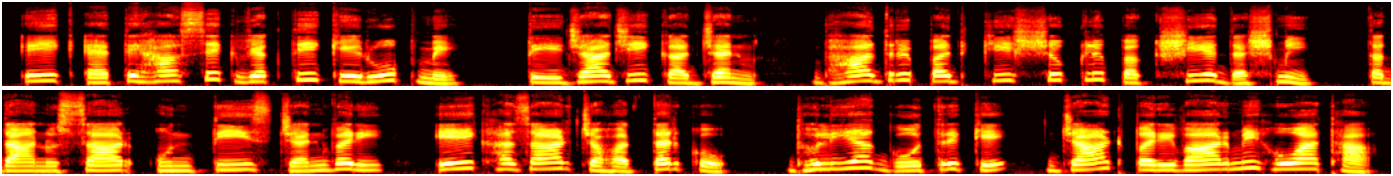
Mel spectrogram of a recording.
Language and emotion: Hindi, neutral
